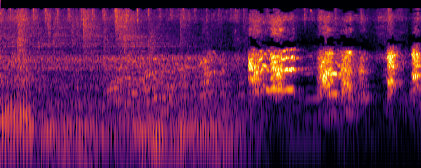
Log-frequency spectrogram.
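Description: Background music for the first half, then a small dog yapping in a quick run of short, high-pitched yips.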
